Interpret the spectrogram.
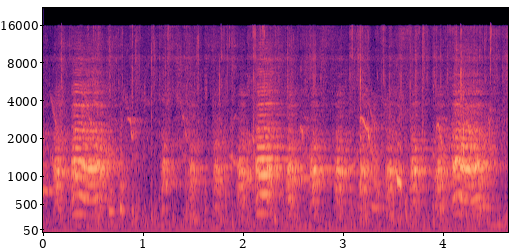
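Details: Chickens eating in a yard make drawn-out nasal clucks in bursts about every second, layered over softer chirps from other birds of the flock.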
